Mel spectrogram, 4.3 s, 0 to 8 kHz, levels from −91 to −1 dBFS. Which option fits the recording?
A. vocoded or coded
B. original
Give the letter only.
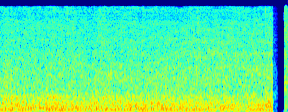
A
